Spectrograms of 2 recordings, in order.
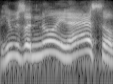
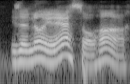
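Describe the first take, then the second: First: Quick, irritated dismissal; indignant recounting. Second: Low, knowing repeat; musing echo. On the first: Guildmate explaining why they kicked him out, indignant. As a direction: rattle it off as an old grievance. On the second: Storyteller weighing what his guildmate just said, musing echo. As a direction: drop it low, mulling it over. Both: Acted.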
